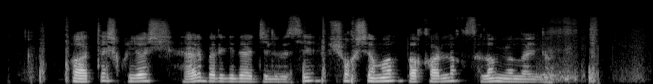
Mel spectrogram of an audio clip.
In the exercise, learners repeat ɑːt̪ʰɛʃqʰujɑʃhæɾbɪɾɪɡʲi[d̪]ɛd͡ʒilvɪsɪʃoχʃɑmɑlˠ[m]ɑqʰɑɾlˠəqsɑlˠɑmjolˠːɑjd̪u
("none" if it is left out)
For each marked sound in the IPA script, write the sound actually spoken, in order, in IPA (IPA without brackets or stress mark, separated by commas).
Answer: d̪, b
